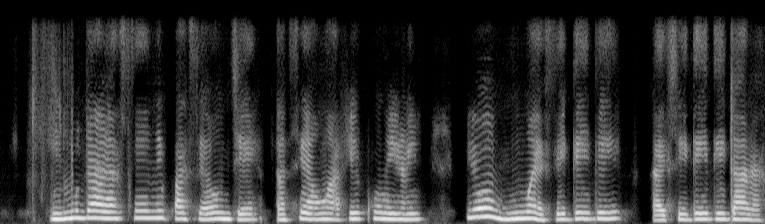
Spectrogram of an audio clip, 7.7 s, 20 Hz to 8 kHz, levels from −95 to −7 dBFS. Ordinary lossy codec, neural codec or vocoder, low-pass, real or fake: none; codec, 16 kHz, 1 kbps, FreqCodec, smaller model; 7.2 kHz; fake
